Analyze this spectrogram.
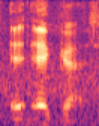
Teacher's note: This sound is represented by an H in classical orthography, and in modern Nahuatl, it's pronounced as in the English word house, but in classical Nahuatl, it would be pronounced with the glottal stop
